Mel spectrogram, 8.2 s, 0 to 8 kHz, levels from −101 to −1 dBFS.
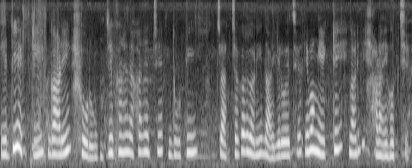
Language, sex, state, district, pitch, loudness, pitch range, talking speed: Bengali, female, West Bengal, Jalpaiguri, 270 Hz, -16 LUFS, 245-300 Hz, 130 wpm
